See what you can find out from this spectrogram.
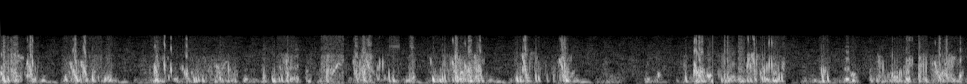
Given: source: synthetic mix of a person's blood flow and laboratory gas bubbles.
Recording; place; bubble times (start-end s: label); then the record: Doppler ultrasound of blood flow; precordium
0.00-0.39 s: bubbles
0.61-1.15 s: bubbles
1.48-1.75 s: bubbles
1.78-2.39 s: bubbles
2.60-3.00 s: bubbles
3.04-3.13 s: bubbles
3.21-3.44 s: bubbles
3.52-4.00 s: bubbles
4.07-4.17 s: bubbles
4.27-4.88 s: bubbles
5.13-5.76 s: bubbles
6.55-6.65 s: bubbles
6.82-7.13 s: bubbles
7.15-7.86 s: bubbles
8.18-8.33 s: bubbles
8.43-8.60 s: bubbles
8.69-9.15 s: bubbles
9.19-9.65 s: bubbles
From the record:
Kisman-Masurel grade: 343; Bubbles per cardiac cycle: rolling drumbeat, 9 or more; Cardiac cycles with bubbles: 100%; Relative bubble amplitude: loud (0.450 to 0.775); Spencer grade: 3 (all of the cardiac periods contain showers or single bubble signals, but not dominating or overriding the cardiac motion signals); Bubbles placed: anywhere in the cardiac cycle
